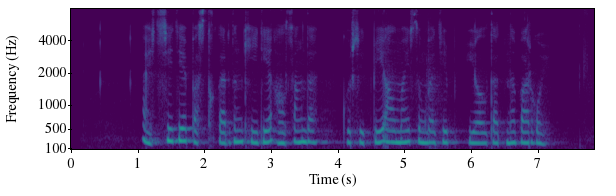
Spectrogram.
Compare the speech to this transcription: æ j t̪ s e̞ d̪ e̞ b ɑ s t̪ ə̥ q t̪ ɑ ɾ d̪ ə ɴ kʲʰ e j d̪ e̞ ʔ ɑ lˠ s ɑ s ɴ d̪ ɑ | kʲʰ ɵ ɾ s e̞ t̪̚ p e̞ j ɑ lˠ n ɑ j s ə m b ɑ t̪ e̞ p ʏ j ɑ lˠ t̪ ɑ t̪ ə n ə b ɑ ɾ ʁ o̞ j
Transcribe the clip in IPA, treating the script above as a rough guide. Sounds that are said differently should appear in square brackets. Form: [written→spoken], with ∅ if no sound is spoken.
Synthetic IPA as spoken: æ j t̪ s e̞ d̪ e̞ b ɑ s t̪ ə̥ q t̪ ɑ ɾ d̪ ə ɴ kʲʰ e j d̪ e̞ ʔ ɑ lˠ s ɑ [s→∅] ɴ d̪ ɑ | kʲʰ ɵ ɾ s e̞ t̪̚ p e̞ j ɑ lˠ [n→m] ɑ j s ə [m→ɴ] b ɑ [t̪→d̪] e̞ p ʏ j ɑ lˠ t̪ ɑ t̪ ə n ə b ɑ ɾ ʁ o̞ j

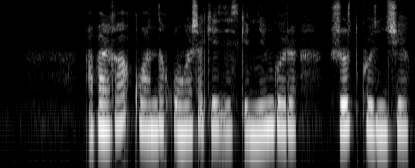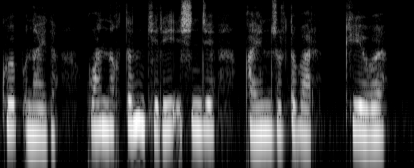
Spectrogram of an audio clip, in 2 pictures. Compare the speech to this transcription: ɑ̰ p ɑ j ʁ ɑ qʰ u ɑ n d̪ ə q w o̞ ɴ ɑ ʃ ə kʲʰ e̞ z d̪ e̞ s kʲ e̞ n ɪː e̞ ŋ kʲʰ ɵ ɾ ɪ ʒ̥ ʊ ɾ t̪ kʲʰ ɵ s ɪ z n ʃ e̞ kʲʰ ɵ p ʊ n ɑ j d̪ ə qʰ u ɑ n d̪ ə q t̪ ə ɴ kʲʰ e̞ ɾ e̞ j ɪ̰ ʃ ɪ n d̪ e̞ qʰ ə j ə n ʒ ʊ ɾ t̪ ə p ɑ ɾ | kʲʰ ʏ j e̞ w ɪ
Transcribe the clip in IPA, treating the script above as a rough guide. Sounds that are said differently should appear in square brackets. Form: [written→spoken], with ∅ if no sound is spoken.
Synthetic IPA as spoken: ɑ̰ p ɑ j ʁ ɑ qʰ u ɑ n d̪ ə q w o̞ ɴ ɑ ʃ [ə→ɑ] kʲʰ e̞ z d̪ e̞ s kʲ e̞ n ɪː e̞ ŋ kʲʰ ɵ ɾ ɪ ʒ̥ ʊ ɾ t̪ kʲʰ ɵ [s→z] ɪ [z→∅] n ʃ e̞ kʲʰ ɵ p ʊ n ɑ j d̪ ə qʰ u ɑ n d̪ ə q t̪ ə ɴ kʲʰ e̞ ɾ e̞ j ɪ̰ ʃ ɪ n d̪ e̞ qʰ [ə→ɑ] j ə n ʒ ʊ ɾ t̪ ə [p→b] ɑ ɾ | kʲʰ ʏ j e̞ w ɪ

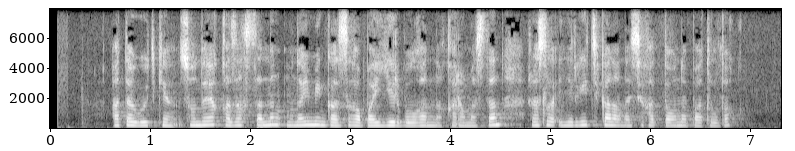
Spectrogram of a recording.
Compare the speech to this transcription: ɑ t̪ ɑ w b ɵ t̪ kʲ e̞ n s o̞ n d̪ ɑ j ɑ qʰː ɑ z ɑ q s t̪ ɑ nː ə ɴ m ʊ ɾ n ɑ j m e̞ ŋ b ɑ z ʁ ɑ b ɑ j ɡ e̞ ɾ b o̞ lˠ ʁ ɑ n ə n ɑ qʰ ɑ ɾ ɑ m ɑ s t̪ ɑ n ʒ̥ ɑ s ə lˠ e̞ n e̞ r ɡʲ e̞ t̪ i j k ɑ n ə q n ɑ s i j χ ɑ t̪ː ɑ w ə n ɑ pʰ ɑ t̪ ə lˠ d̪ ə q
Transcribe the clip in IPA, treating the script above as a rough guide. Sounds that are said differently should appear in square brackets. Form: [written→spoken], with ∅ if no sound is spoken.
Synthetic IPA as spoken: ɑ t̪ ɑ w [b→w] ɵ t̪ kʲ e̞ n s o̞ n d̪ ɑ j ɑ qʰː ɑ z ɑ q s t̪ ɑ nː ə ɴ m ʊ [ɾ→∅] n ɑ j m e̞ ŋ [b→ɡ] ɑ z ʁ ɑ b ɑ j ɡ e̞ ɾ b o̞ lˠ ʁ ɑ n ə n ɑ qʰ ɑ ɾ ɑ m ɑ s t̪ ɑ n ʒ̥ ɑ s ə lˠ e̞ n e̞ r ɡʲ e̞ t̪ i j k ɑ n ə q n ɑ s i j χ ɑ t̪ː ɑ w ə n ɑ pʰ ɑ t̪ ə lˠ d̪ ə q

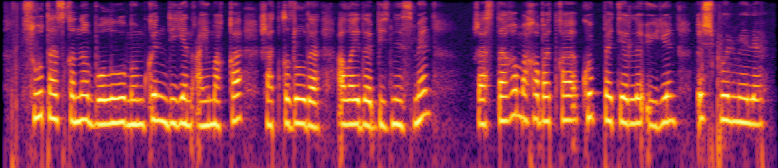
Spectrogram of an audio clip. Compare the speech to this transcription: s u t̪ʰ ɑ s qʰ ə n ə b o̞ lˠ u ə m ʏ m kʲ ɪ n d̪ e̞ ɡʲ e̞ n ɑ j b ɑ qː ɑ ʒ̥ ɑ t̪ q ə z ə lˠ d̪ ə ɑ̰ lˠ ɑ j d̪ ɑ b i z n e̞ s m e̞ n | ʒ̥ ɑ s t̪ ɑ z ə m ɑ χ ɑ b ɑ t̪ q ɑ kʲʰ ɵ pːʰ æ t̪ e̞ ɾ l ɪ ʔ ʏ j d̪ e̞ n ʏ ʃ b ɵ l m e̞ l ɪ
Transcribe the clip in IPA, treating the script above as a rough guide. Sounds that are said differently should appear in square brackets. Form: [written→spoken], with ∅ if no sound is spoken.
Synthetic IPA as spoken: s u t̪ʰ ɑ s [qʰ→q] ə n ə b o̞ lˠ u ə m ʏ m kʲ ɪ n d̪ e̞ ɡʲ e̞ n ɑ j [b→m] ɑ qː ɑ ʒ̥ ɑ t̪ q ə z ə lˠ d̪ ə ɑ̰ lˠ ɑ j d̪ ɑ b i z n e̞ s m e̞ n | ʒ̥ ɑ s t̪ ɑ [z→ʁ] ə m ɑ χ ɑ b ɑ t̪ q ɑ kʲʰ ɵ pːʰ æ t̪ e̞ ɾ l ɪ ʔ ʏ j d̪ e̞ n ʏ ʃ b ɵ l m e̞ l ɪ

